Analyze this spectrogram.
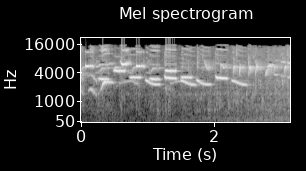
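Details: Brown-chested jungle flycatcher song used as a trapping lure: a quick string of clear whistled notes, some sliding down and others rising, at a bright high pitch, with short gaps between phrases.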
